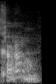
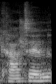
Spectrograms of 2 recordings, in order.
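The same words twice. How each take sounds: First: The t sounds are left out entirely. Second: The t sounds are pronounced clearly and crisply. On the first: This is how it is said in everyday life. "I don't even put the T's in there" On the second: This is how it comes out when talking on video. "I extra pronounce the cotton"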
